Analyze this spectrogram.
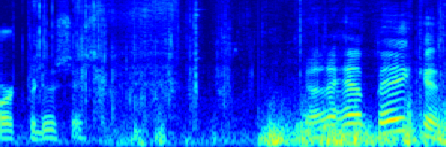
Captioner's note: plastic crunching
